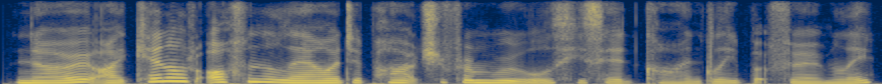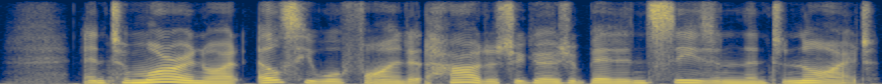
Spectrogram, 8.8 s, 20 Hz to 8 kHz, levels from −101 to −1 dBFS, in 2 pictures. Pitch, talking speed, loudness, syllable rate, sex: 185 Hz, 220 wpm, -21 LUFS, 5.4 syllables/s, female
